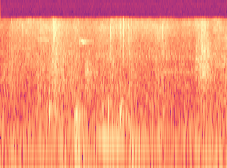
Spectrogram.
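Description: Faint rustling and a few small clicks in a quiet room over a low hum: pages of a Bible being leafed through to find a passage.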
